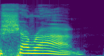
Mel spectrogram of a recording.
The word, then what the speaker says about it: Sharan: Yeah, the Volkswagen Sharon. Well, Sharan.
